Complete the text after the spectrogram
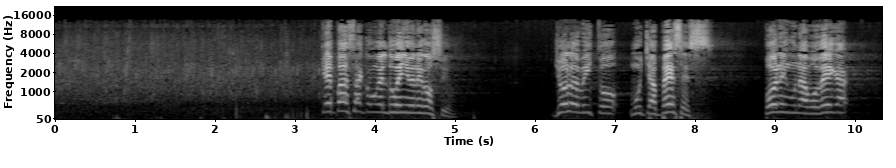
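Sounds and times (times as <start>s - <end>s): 
audience applause: 0.0s - 3.8s
speech: 3.4s - 5.1s, 6.2s - 8.2s, 8.9s - 10.0s.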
